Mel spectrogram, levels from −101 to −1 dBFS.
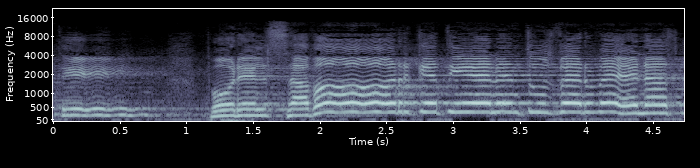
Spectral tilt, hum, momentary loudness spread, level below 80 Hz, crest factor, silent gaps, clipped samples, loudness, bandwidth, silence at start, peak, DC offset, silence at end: -5 dB/octave; none; 9 LU; -56 dBFS; 12 dB; none; under 0.1%; -24 LUFS; 11 kHz; 0 s; -12 dBFS; under 0.1%; 0 s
